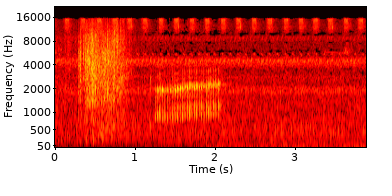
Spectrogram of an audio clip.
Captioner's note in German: Grillenzirpen, entferntes Bellen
